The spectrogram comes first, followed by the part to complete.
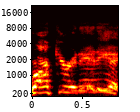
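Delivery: acted-out high, frustrated scream with temper lost. Retelling arguing with an AI in the car: imitating himself screaming. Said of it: "me screaming".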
